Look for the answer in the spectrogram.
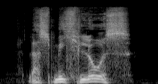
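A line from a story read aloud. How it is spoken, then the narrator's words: Angry shout. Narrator (German): rief er aufgebracht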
